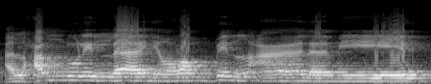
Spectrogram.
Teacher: Ra-nya mesti tafkhim tebal.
